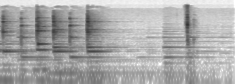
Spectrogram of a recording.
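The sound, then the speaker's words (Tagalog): Phone ringtone for an incoming call, a melodic electronic tune of bright, quick tonal notes in a run, then a short pause before one more sharp note. “Sino naman ba itong tumatawag?”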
